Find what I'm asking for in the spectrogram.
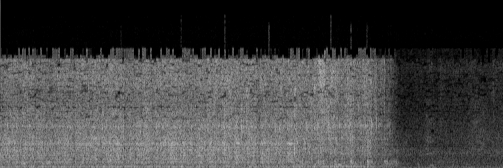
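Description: A student-built hybrid bike running on an electric motor with a double-sensor battery gives a steady, loud mechanical drone with a sustained hum that cuts off sharply near the end, leaving quieter background.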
